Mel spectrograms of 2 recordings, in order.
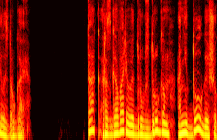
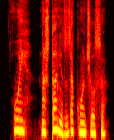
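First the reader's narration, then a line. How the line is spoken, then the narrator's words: Sad. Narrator (Russian): грустно сказала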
